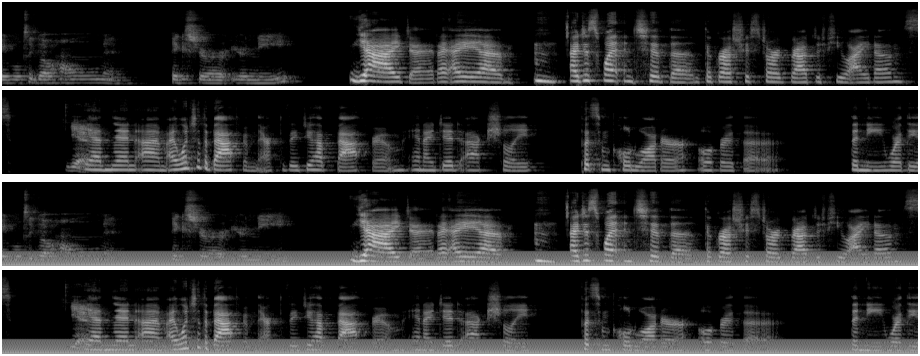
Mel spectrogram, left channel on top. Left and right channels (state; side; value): noise; right; hum, 2 dB below the sound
